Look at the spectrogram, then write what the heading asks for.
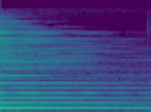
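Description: A single sustained synthesized F note in electronic music production rings out with rich even harmonics, then slowly fades over about a second and a half, alone without talk.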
